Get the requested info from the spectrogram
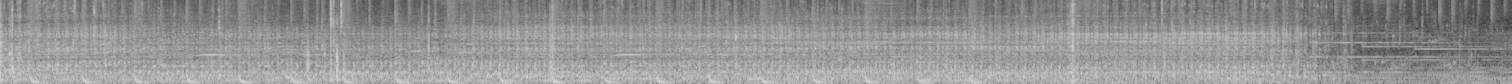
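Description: Small Suzuki outboard motor running at low speed with a fast, even pulse, then stopping about a second before the end.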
